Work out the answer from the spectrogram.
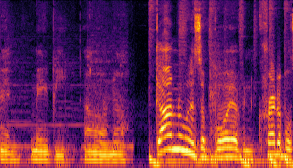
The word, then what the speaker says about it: Gon: Why are you saying Gone like Gone Girl? Because I'm mentally retarded. Gone! Gon! I know it's Gon, it's just how I pronounce it.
